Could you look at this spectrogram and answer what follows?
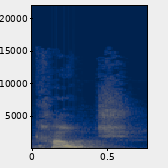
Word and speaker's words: couch: But you, if you want to say the word couch, if you do not pronounce the CH, it will sound like cow.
